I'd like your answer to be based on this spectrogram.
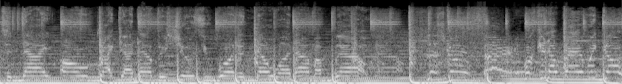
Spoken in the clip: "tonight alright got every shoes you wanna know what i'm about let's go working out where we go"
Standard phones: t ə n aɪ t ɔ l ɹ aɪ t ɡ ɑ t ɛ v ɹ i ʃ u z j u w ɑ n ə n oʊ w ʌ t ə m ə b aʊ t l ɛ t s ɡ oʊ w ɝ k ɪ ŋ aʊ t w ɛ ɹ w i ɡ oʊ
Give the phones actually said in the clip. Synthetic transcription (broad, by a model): t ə n aɪ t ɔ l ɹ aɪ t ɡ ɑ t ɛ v i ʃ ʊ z j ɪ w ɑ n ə n oʊ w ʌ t ə m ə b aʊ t l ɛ t s ɡ oʊ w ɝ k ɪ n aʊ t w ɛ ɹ w i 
